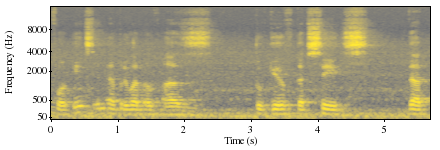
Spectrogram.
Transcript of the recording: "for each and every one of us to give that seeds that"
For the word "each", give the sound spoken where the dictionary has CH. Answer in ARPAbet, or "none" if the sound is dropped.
S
